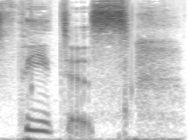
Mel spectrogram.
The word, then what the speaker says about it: Thetis: Among these daughters was Thetis, which is a different person from Tethys the titan and mother of Doris, who I just mentioned. It's written differently, but pronounced almost the same.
